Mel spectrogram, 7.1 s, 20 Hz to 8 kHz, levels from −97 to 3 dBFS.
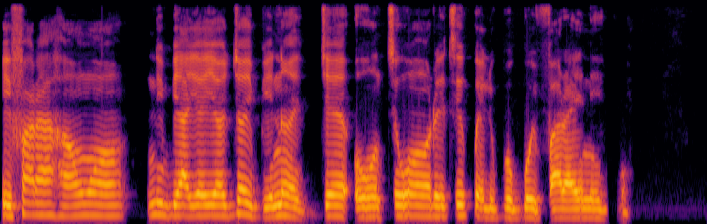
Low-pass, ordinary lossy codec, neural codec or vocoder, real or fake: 7.2 kHz; none; vocoder, 44.1 kHz, 128 mel bands every 256 samples, BigVGAN v2; fake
